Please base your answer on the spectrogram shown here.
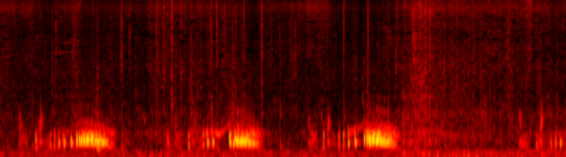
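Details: Male pigeon calling with deep, rolling coos; three swelling phrases about two seconds apart, each opening with short stuttered notes, then a quieter stretch with soft rustle in the room.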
